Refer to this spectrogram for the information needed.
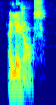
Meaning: allegiance
- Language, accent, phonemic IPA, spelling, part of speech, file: French, France, /a.le.ʒɑ̃s/, allégeance, noun, LL-Q150 (fra)-allégeance.wav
